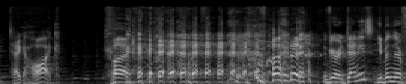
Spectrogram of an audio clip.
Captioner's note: laughing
